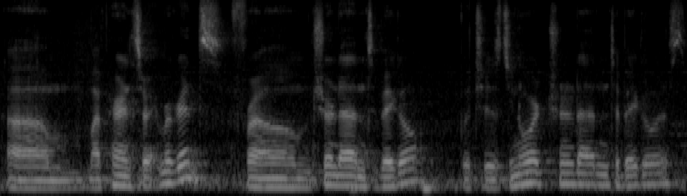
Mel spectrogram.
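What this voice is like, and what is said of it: American accent. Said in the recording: “I'm American, as I'm sure you can tell from my accent.”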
